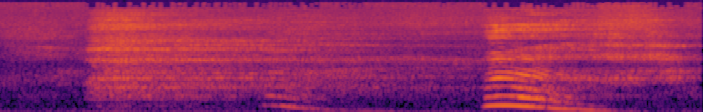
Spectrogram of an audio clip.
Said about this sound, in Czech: Pokud je tam zívnutí, tak si ho dopřejte naplno. Zazívá.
